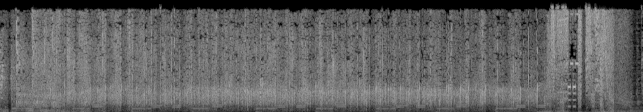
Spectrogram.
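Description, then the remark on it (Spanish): Sustained applause from a large crowd, steady and dense for the whole stretch, with a low rhythmic musical backing underneath and a brief surge of louder clapping near the end. “¿a poco la prensa no aplaude?”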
